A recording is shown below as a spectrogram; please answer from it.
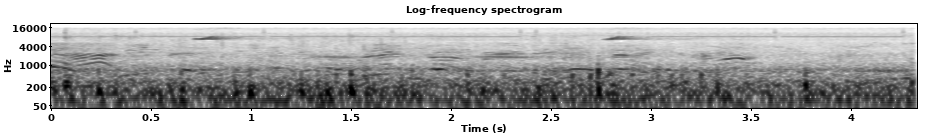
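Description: Pony's hooves striking the sand of a riding arena in an uneven run of soft thuds as it moves off under its rider.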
